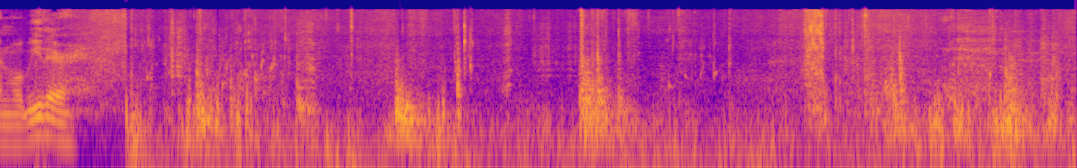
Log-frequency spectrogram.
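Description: A paddle pushes against rock and water.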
